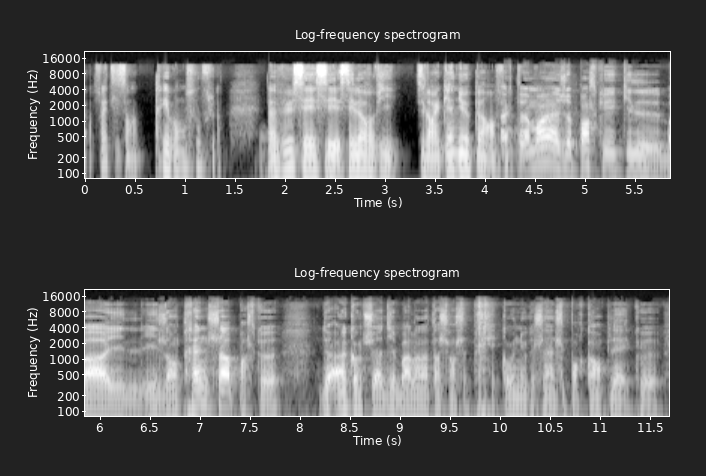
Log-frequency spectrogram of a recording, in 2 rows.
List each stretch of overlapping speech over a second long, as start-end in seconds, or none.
none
